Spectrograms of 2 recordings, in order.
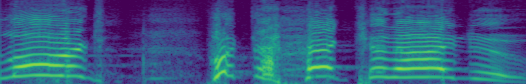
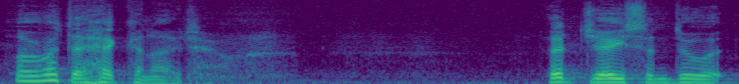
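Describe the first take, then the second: First: Raised, pleading cry upward; a frustrated prayer called out; exasperated plea. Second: Lower, much softer, resigned; tired prayer handing it off; defeated mutter. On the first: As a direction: throw the question at heaven. Desperate cry to God. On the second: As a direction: give up under your breath. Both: Retold or imitated.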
